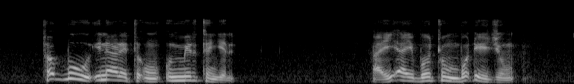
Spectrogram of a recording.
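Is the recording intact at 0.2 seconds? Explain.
No. Gain pumping runs through the whole clip, including 0.2 s, most likely from gain set far too high with a fast limiter clamping down on each loud syllable. The gain swings by around 10 dB.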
